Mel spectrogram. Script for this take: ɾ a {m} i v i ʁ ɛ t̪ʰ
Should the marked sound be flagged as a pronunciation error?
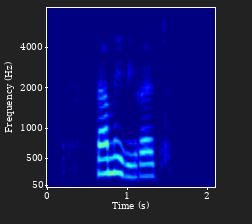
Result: no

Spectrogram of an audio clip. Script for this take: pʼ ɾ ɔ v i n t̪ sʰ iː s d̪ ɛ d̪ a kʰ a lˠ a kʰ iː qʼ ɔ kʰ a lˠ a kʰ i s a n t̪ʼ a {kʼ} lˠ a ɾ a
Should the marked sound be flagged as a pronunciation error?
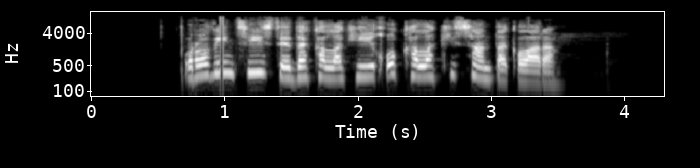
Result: no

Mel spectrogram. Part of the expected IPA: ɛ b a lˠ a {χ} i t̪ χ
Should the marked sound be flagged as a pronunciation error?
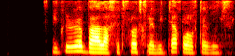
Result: no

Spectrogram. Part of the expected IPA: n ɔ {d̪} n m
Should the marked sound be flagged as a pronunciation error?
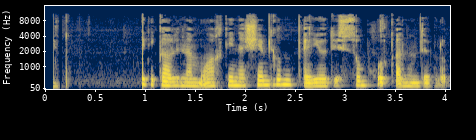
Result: yes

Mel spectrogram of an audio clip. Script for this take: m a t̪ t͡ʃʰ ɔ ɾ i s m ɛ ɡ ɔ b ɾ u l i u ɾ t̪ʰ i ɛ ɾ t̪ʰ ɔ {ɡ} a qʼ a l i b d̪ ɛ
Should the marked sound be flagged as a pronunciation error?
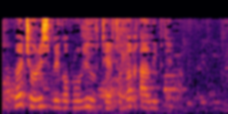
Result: yes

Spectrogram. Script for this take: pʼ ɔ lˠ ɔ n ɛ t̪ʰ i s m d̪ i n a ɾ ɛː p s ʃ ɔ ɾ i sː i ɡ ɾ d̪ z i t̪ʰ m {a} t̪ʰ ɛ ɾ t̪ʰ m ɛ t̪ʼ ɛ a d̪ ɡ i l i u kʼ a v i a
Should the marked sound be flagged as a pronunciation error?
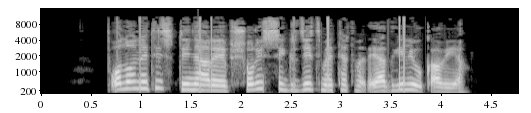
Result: yes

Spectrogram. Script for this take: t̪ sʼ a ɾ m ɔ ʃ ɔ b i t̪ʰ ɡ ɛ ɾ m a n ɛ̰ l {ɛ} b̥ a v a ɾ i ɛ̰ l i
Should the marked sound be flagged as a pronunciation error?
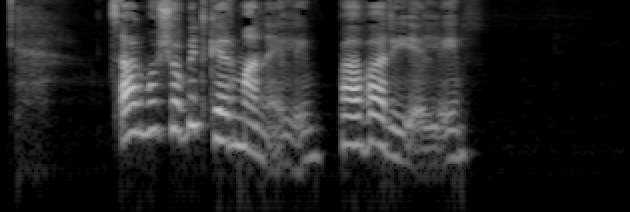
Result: yes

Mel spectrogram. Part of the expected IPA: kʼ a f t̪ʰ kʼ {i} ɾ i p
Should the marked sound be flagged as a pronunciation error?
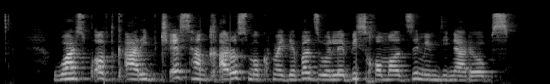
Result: yes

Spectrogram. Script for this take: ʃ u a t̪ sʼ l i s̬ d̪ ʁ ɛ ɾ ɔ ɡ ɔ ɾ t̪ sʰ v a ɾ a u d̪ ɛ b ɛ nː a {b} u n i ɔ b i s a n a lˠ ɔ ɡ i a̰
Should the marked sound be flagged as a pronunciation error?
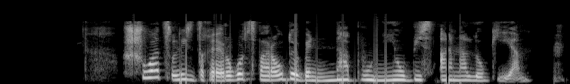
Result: no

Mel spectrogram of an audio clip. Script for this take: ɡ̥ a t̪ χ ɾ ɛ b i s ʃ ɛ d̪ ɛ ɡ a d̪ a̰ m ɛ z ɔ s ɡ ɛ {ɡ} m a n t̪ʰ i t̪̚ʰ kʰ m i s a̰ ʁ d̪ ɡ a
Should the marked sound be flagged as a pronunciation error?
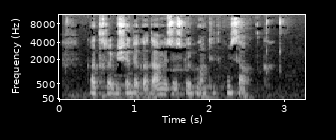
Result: no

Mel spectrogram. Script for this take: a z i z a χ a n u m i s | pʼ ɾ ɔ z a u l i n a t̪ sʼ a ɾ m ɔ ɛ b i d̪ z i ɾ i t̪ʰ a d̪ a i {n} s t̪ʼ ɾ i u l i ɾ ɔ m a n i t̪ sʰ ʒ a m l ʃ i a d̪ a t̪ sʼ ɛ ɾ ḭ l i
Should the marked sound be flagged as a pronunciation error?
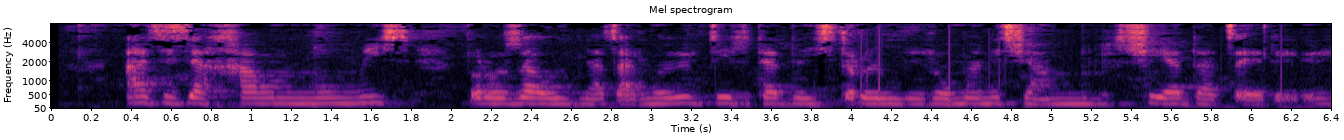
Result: yes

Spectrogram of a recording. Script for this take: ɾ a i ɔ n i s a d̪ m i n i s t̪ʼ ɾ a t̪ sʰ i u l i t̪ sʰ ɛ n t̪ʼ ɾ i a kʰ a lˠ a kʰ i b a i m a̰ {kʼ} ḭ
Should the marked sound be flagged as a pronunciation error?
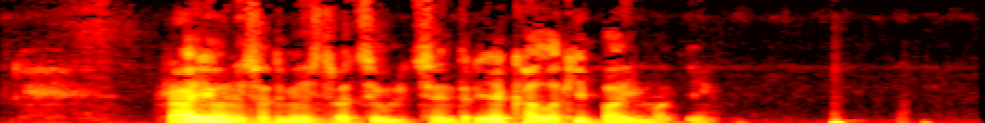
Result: no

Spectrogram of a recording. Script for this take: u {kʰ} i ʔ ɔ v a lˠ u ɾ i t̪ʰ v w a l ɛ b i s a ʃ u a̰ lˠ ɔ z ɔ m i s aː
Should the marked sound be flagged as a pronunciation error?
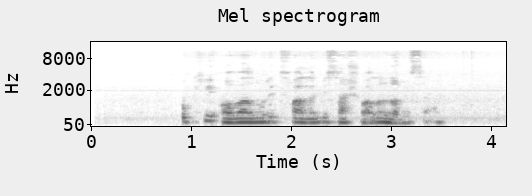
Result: no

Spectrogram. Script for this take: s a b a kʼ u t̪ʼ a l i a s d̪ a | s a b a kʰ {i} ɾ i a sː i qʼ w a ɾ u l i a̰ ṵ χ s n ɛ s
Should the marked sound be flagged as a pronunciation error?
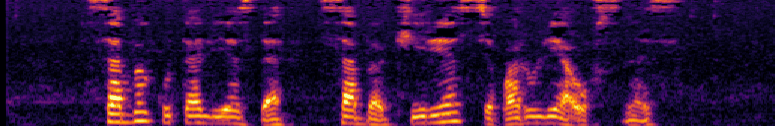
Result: no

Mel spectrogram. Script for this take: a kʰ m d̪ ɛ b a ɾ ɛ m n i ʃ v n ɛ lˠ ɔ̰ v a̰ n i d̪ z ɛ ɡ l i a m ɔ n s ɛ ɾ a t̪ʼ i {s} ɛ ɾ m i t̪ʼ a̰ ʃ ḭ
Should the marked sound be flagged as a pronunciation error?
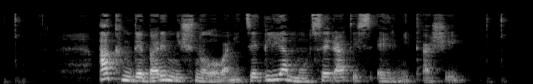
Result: no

